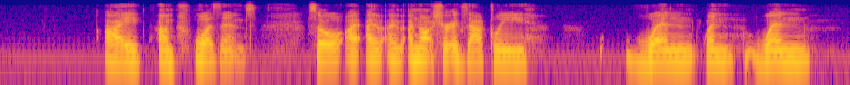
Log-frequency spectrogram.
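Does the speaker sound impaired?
Yes: stuttering; onset at age 15 without a clear sudden change, possibly stress-related, brief stutter at age five that resolved; has had therapy, uses fluency skills; can control speech with fluency skills, phone calls often hard; here repeated sounds, repeated words.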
